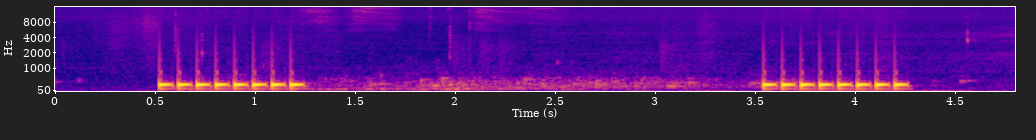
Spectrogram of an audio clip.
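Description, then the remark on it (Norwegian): A FaceTime video call ringtone chimes in a quick burst of about eight pulsing tones, pauses for a couple of seconds of low murmur, then repeats the same rapid pulsing pattern, loud. “Jeg tror jeg facetimer Jonas og Julie og hører hvordan det går.”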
